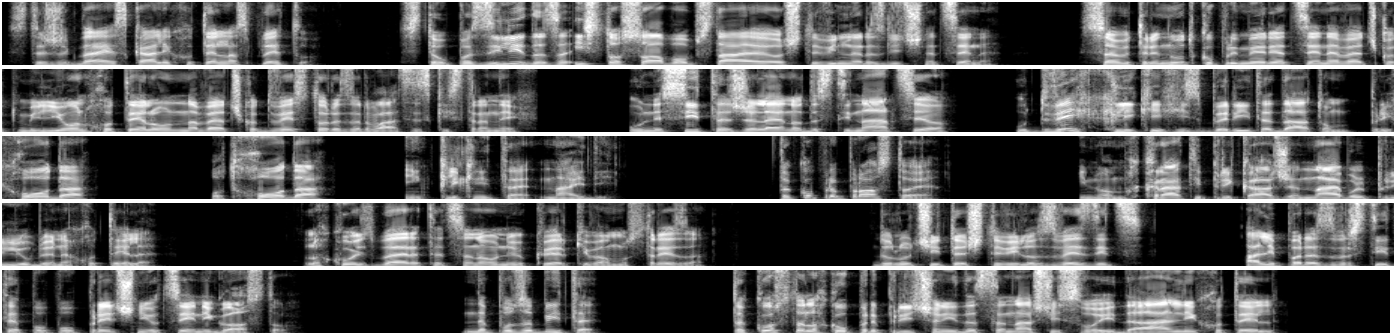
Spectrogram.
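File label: slovenian male commercial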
